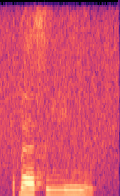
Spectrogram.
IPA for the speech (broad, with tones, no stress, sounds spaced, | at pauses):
ɗ ɛ˦ s iː˧ ɲ ɨ˦˨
